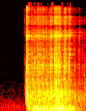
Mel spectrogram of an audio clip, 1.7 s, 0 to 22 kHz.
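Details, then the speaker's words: Salvaged 2003–04 Polaris Barrage fuel-injected jet ski that hadn't run in a while, first crank attempt: engine catches and runs roughly about a second then dies; owner suspects hydrolock from oil left in the crankcase. "So it ran a little. It did fire off. You couldn't hear it good on camera, but it did fire off. But I think it got hydrolocked by the oil that is in the bottom of the crankcase."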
